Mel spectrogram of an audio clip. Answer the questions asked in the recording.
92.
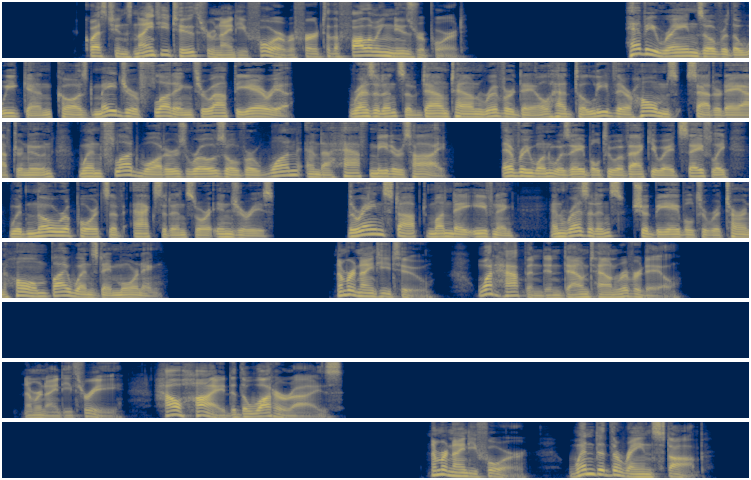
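Flooding forced residents to leave their homes
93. Over 1.5 meters
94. Monday evening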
